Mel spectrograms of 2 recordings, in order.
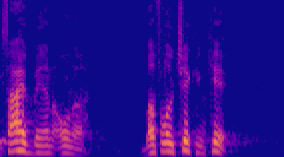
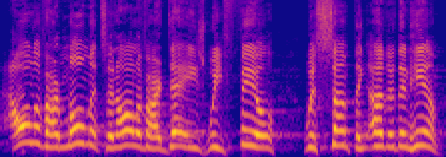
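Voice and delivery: louder, higher, driving sermon voice; forceful preaching; 7 semitones higher, 10 dB louder than usual. Real, not acted. Preacher telling a congregation what fills their appetite, forceful. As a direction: drive the point home to the room.

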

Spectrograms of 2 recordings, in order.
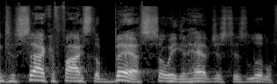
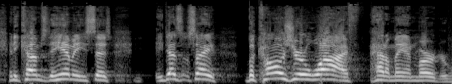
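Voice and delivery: loud, raised preacher's voice; full-force preaching; 5 semitones higher, 9 dB louder than usual. Real, not acted. Preacher telling how God confronts Ahab over his wife's deed, full-force preaching. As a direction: drive the charge home from the pulpit.

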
